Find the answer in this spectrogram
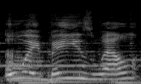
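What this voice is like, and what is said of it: Odd put-on accent. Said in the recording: “What was that voice that you just did there? ... Your accent's kind of tripping me up ... It was a little bit disconcerting”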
